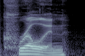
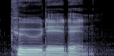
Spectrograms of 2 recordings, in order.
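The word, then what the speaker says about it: Kuririn: Which is why they never know how, like back in the 90s when they were trying to translate stuff, like they called him Krillin in the anime, mm-hmm. – but in the manga it's spelled C U R R I R-I-N. Kudirin. – Hmm. – Yeah. Because Japanese don't have an L.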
